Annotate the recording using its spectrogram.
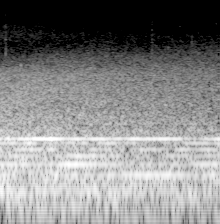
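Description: Slow relaxing piano music: a chord held and ringing out, with no new notes struck, over a steady hiss of ocean waves.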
